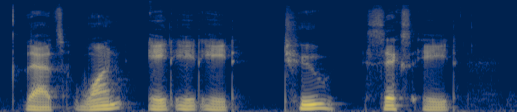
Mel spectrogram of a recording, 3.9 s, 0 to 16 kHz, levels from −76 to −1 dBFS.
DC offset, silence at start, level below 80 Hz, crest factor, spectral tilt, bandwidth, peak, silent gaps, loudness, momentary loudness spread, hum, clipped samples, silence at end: under 0.1%; 0.2 s; -40 dBFS; 18 dB; -6.5 dB/octave; 13 kHz; -6 dBFS; none; -24 LUFS; 11 LU; none; under 0.1%; 0.5 s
